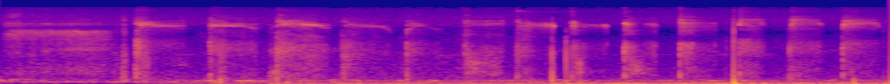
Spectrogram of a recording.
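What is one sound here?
Fabric rubs and bumps right against the microphone.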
